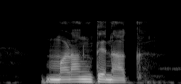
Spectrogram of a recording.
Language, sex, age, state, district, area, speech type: Santali, male, 18-30, West Bengal, Purba Bardhaman, rural, read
